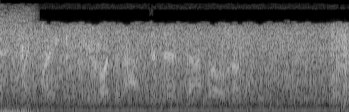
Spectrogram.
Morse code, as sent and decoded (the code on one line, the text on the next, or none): none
